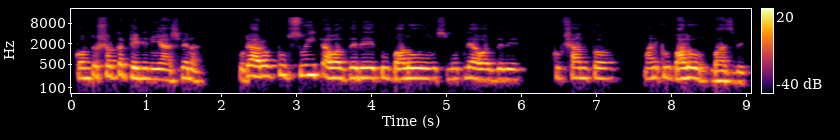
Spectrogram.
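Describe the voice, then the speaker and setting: A man giving a devotional class into a microphone, explaining with everyday examples and rhetorical questions, his throat strained from talking loudly. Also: high voice. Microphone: handheld microphone.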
